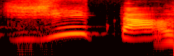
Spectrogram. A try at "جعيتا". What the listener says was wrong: في عين بالنص بدك تلفظيها. جعيتا.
